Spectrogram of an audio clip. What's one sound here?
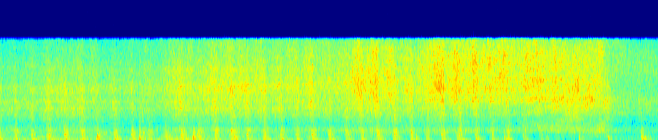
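A steam locomotive chuffs hard as it works past.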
